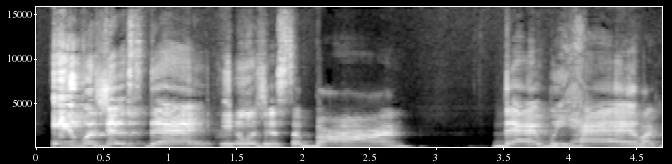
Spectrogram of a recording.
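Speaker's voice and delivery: normal talking voice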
